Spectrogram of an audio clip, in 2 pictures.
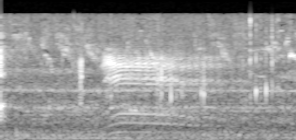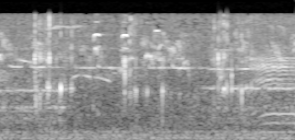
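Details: Farm sheep bleat in wavering, nasal, overlapping baas, with one long quavering call near the start, over a steady farmyard hum and faint higher chirps.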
